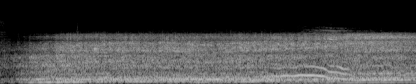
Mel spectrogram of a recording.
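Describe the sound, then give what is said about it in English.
A car engine, started by a driver pressing the brake pedal, roars to life and holds a loud, steady rumble, with a faint rising whine creeping in near the end as it revs up. No voices. “step on the brake? To start my car?”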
